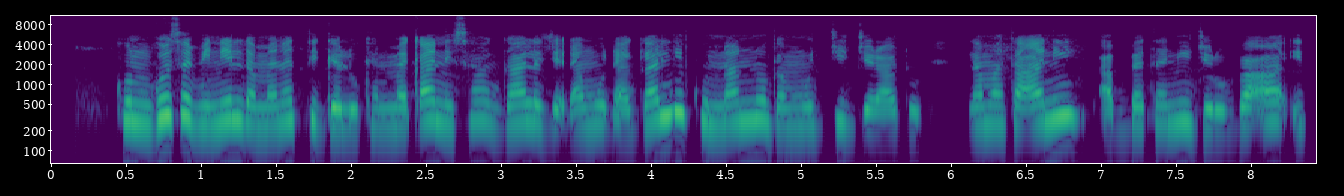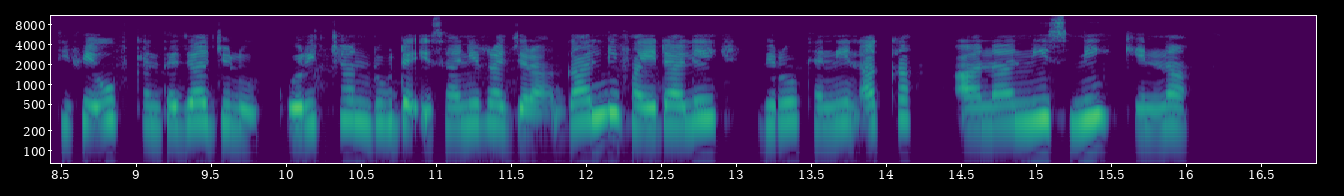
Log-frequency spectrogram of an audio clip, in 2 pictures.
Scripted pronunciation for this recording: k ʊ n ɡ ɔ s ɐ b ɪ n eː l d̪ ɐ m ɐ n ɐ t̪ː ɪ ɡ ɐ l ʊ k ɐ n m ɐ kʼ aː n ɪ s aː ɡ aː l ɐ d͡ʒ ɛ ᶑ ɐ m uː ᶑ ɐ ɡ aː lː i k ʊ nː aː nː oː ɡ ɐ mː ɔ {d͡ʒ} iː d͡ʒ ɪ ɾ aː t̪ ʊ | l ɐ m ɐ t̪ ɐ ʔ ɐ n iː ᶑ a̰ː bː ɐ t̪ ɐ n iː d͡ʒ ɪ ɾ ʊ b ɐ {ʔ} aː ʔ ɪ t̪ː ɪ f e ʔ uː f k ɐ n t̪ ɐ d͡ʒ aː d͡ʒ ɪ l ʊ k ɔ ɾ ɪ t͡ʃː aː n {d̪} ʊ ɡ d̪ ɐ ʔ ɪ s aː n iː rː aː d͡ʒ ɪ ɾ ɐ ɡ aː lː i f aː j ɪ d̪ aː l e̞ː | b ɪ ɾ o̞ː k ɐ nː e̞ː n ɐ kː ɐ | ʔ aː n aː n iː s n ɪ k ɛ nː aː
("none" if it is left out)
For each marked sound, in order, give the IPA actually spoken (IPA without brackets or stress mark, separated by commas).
d͡ʒː, ʔ, d̪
